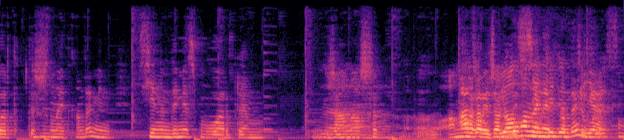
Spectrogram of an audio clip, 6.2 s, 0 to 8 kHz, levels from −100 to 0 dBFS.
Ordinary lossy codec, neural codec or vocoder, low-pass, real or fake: none; none; none; real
